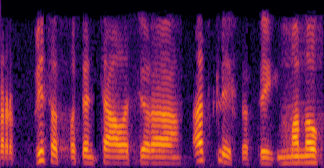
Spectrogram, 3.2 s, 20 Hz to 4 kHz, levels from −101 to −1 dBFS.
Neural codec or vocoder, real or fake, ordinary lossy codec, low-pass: none; real; AAC, 24 kbps; 3.6 kHz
